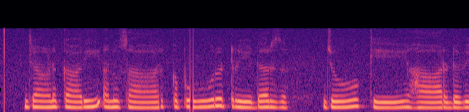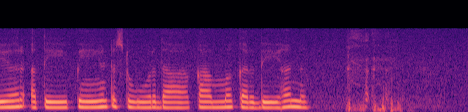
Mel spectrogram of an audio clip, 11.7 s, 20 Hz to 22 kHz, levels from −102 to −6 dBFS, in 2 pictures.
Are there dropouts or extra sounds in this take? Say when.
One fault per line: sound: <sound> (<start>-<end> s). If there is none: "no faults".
sound: dropout (2.4-2.4 s)
sound: laugh (10.2-11.2 s)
